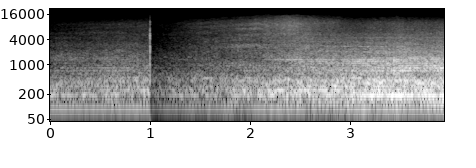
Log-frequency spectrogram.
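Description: A train approaches and roars past loudly.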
